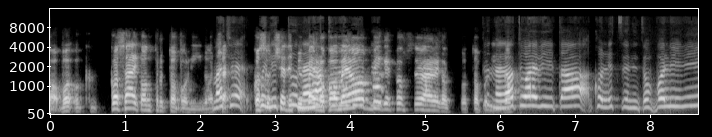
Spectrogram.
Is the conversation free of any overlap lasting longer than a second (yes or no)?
no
